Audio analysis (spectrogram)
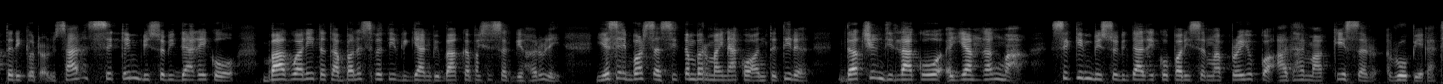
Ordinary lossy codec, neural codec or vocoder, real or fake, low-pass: none; codec, 16 kHz, 0.8 kbps, ZipCodec; fake; none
